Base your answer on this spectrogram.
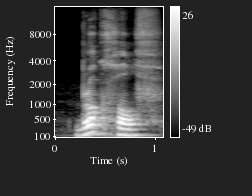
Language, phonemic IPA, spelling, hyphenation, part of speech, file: Dutch, /ˈblɔk.xɔlf/, blokgolf, blok‧golf, noun, Nl-blokgolf.ogg
- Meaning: square wave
